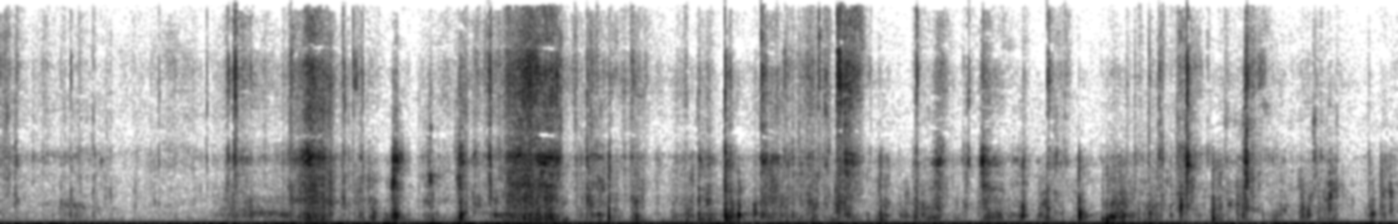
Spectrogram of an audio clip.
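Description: Close-miked biting and chewing of pan-fried dumplings: irregular wet mouth clicks and smacks with crisp crackles, over a steady low hum.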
